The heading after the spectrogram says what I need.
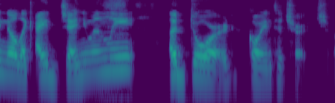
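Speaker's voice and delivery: ordinary talk, nothing marked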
